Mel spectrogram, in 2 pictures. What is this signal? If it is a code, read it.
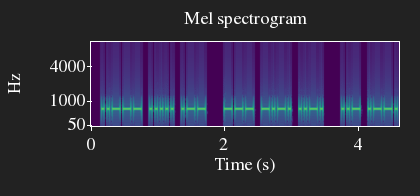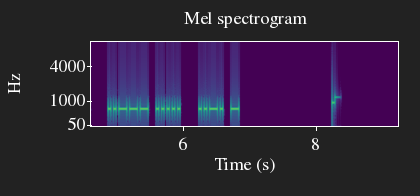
Morse code, heard as a keyed tone, about 30 wpm, 700 Hz. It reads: 25W OCF UP 25 FT
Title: Practice QSO - Exchange 2 - Info - 30wpm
